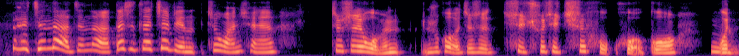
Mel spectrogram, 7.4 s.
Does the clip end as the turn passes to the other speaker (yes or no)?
no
